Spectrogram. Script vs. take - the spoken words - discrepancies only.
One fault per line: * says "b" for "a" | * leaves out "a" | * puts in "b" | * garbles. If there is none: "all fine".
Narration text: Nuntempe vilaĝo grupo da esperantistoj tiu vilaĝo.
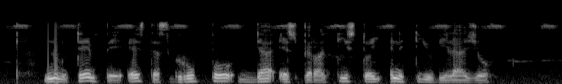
* says "estas" for "vilaĝo"
* puts in "en"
